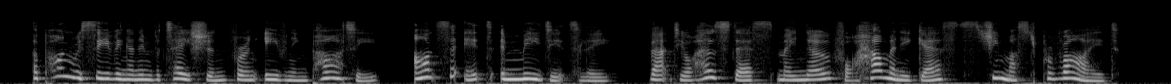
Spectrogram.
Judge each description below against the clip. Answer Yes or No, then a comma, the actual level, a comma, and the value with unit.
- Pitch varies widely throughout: Yes, wide, 5.7 semitones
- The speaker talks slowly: Yes, slow, 120 wpm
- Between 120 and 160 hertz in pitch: No, high, 225 Hz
